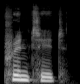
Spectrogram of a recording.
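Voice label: "printed", British English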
